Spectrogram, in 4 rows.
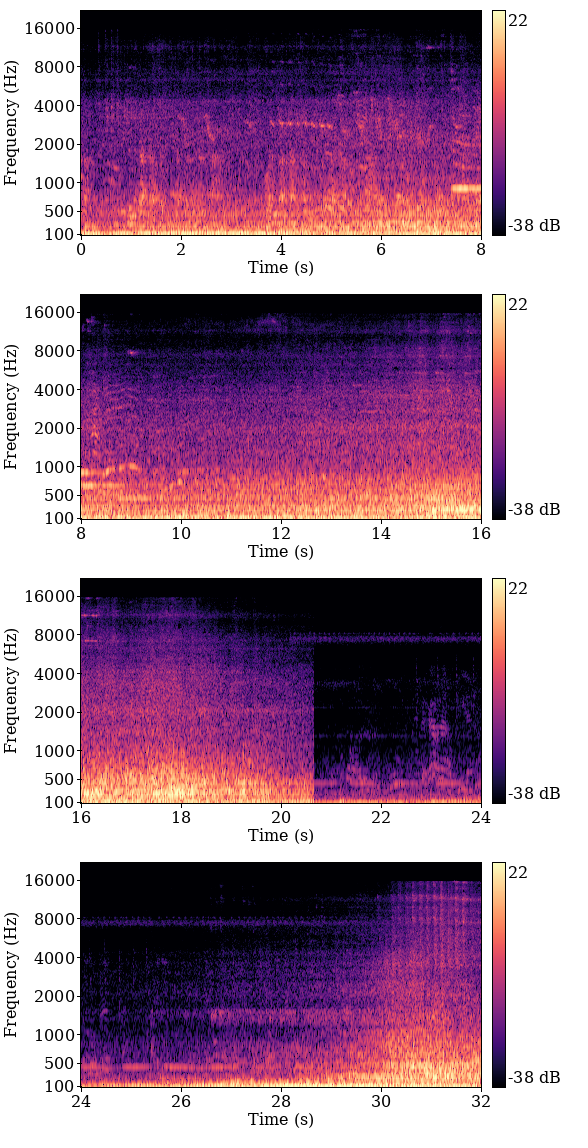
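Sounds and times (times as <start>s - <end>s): train wheels rumbling on rails: 0.0s - 20.7s, 22.5s - 32.0s
brief high tones: 7.4s - 10.2s.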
